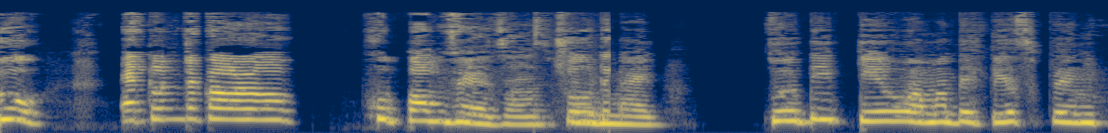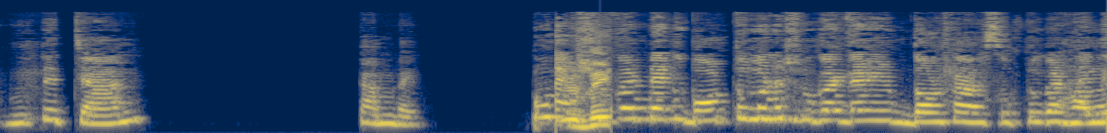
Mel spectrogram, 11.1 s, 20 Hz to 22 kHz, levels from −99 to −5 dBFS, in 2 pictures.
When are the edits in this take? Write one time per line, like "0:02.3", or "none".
0:02.8
0:08.6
